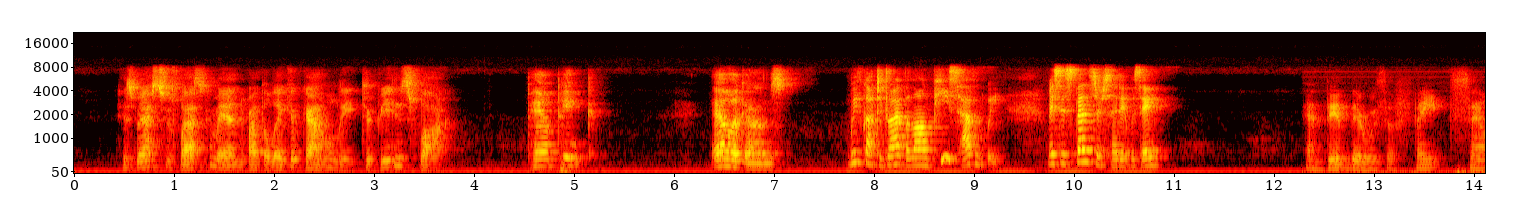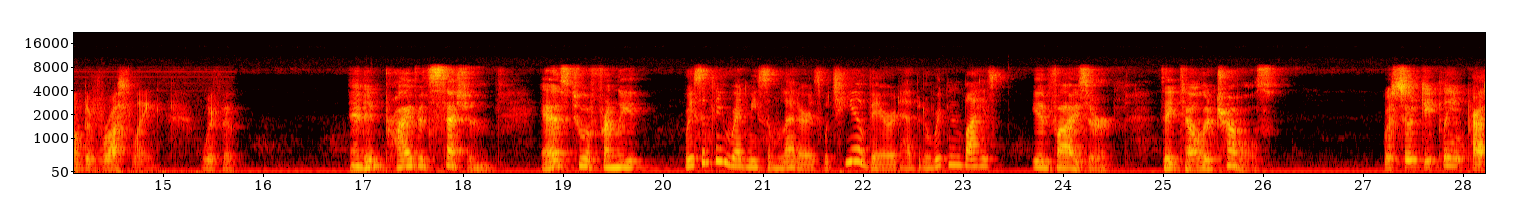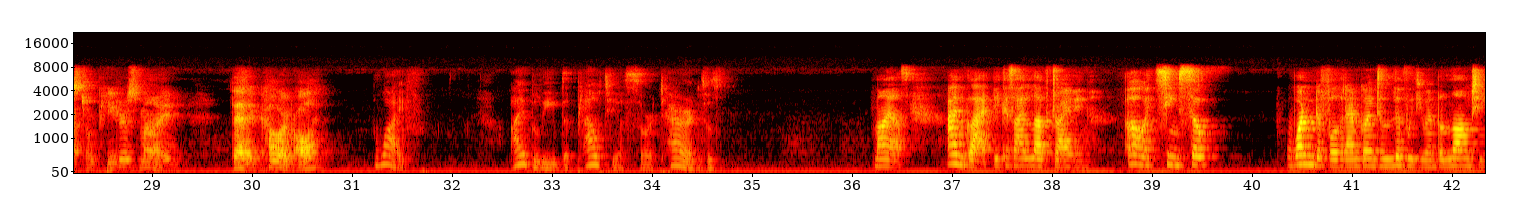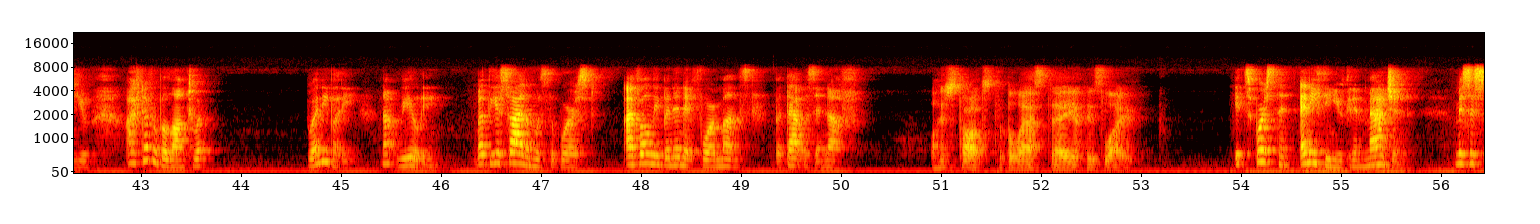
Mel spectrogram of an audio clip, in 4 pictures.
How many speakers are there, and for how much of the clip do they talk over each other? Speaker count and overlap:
6, no overlap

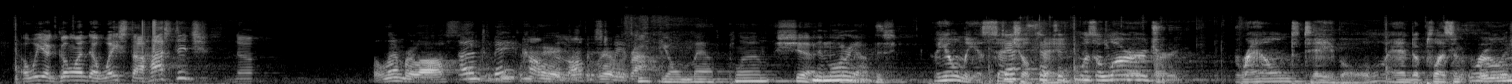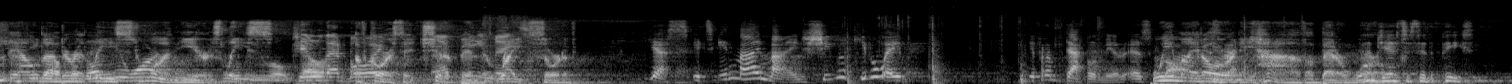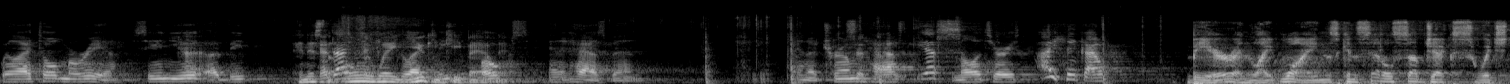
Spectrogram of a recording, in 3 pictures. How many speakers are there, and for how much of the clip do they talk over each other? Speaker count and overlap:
6, about 42%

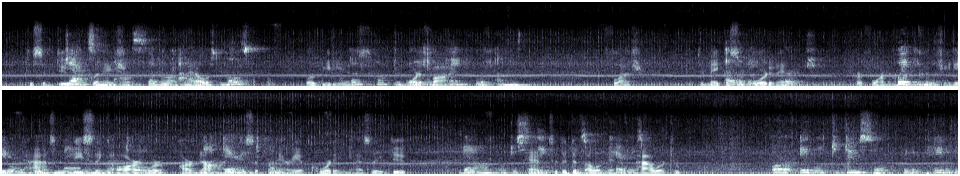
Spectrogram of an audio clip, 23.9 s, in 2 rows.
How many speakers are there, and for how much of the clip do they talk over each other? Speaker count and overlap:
2, about 45%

